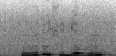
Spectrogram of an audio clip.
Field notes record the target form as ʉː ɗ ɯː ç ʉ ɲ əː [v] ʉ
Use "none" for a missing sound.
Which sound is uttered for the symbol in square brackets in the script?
v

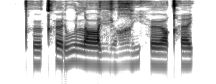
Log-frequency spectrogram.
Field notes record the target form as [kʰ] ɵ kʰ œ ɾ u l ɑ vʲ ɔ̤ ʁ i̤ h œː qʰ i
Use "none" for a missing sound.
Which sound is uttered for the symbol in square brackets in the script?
pʰ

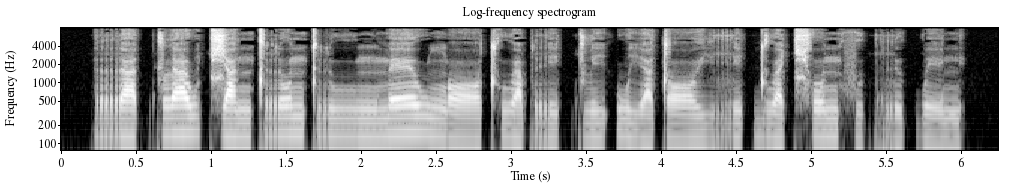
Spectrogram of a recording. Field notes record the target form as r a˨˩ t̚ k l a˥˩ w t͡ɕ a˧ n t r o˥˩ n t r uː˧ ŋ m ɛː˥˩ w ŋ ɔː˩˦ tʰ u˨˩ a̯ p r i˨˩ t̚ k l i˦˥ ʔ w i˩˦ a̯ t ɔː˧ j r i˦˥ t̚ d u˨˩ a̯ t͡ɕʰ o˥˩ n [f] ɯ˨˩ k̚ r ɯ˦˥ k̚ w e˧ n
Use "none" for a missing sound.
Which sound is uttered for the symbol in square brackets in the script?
f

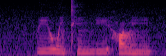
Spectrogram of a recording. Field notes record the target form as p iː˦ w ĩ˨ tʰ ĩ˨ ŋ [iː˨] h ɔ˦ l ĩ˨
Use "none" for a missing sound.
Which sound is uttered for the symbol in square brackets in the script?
iː˨˦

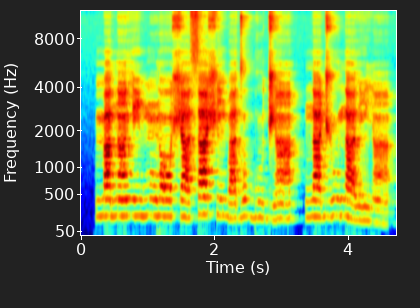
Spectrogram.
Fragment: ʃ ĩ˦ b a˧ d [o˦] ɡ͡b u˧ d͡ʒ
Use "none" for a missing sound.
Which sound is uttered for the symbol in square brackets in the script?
o˦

